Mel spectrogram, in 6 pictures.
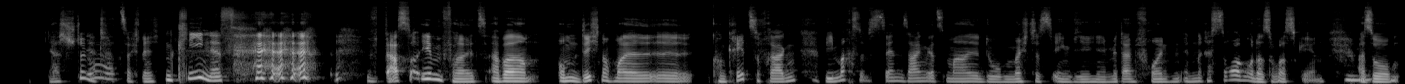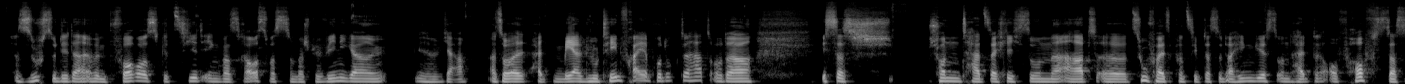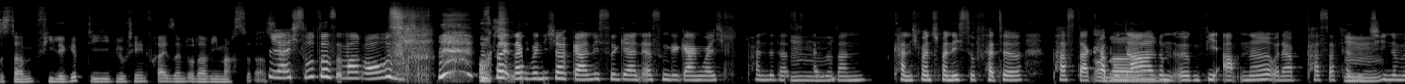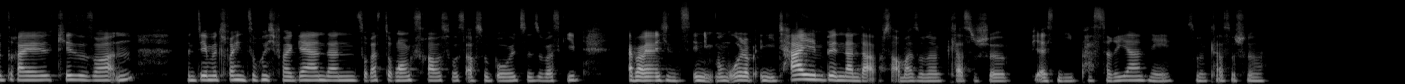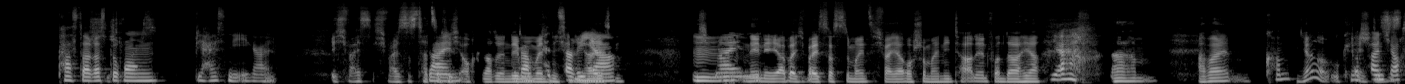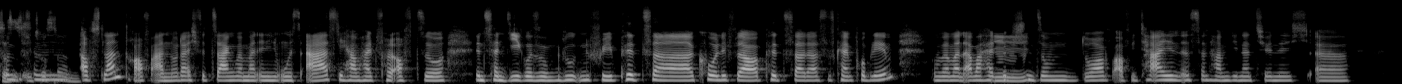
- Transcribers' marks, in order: put-on voice: "cleanes"; giggle; other background noise; joyful: "Ja, ich suche das immer raus"; giggle; laughing while speaking: "Okay"; "fand" said as "fande"; "Carbonaras" said as "Carbonaren"; laughing while speaking: "Ja"; in English: "glutenfree"; in English: "Cauliflower"
- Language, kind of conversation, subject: German, podcast, Wie passt du Rezepte an Allergien oder Unverträglichkeiten an?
